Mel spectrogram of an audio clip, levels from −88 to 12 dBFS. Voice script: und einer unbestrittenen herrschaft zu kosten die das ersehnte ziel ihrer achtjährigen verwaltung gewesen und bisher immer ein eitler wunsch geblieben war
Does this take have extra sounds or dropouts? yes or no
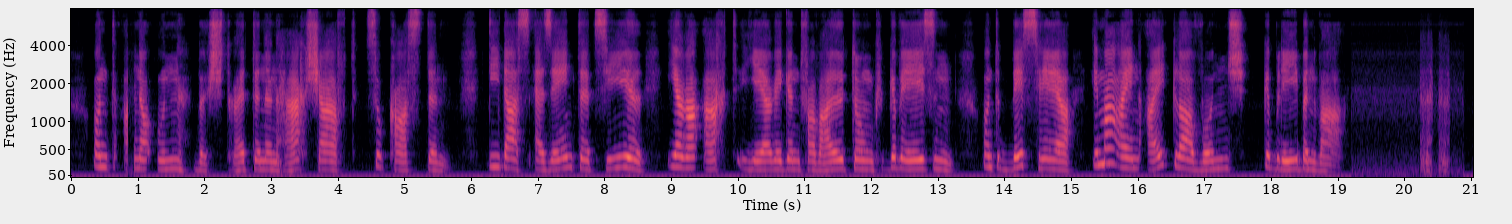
yes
